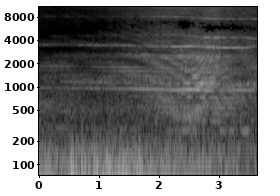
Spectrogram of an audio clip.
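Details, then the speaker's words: Dynam Grand Cruiser (Cessna 310 style) twin-motor RC plane on 2200 mAh 3S battery, flyby on maiden flight: whirring propeller tones swell and fade with a rough buzzy edge; propellers suspected slightly out of balance. "really like the way it flies feels like maybe the propellers are a little bit out of balance and that's why you're getting that noise"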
